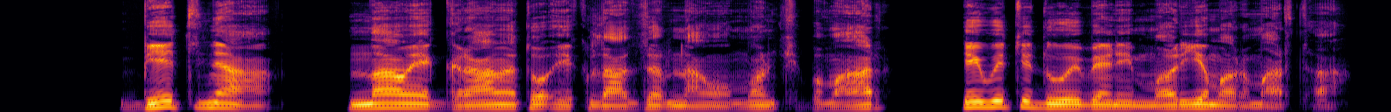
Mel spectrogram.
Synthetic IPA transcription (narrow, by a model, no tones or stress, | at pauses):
beːt̪nãː | nãːũɛ̃ɡɾaːmɛ̃t̪ɔʔeːklaːd͡zəɾnãːɔmɐñt͡ʃʰbɐmaːɾ | t̪eːuet̪id̪uebɛːɽ̃imɐɾɪjəmɔːɾma̰ːɾt̪ʰa̰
